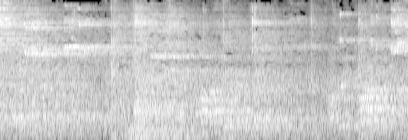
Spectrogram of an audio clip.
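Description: Basketballs bouncing on a hardwood gym floor during a practice drill, a series of short thuds, with players' voices calling out in the large hall.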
